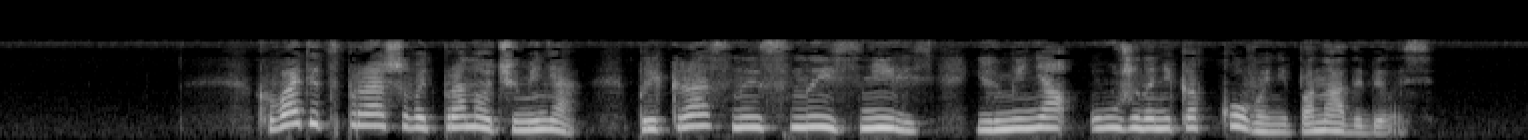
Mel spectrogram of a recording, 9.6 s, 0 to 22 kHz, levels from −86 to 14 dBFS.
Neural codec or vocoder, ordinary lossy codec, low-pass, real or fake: vocoder, 44.1 kHz, 128 mel bands, Pupu-Vocoder; MP3, 32 kbps; 7.2 kHz; fake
